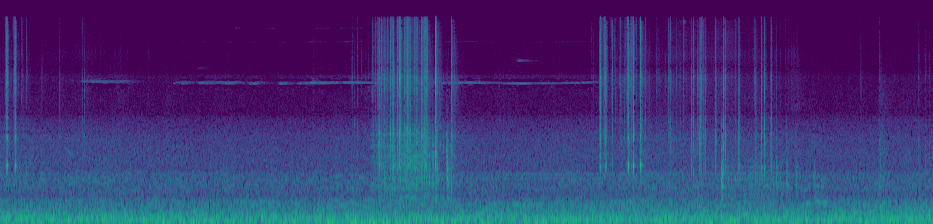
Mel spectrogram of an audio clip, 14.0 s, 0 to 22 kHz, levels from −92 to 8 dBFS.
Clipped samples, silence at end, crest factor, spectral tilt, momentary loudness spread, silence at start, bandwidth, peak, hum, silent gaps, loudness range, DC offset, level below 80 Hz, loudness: under 0.1%; 0 s; 26 dB; -3.5 dB/octave; 9 LU; 0 s; 17 kHz; -10 dBFS; none; none; 6 LU; under 0.1%; -38 dBFS; -38 LUFS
